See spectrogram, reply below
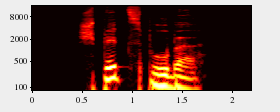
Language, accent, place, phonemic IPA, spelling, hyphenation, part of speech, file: German, Germany, Berlin, /ˈʃpɪt͡sˌbuːbə/, Spitzbube, Spitz‧bu‧be, noun, De-Spitzbube.ogg
- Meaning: 1. rascal 2. Jammy Dodger (kind of jammy biscuit)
